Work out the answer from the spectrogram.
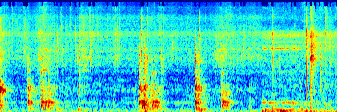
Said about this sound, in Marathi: कांदा आपला व्यवस्थित परतवून घ्यायचा आहे आपण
